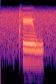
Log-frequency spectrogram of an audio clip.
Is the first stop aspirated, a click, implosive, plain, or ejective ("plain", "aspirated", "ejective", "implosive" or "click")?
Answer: aspirated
